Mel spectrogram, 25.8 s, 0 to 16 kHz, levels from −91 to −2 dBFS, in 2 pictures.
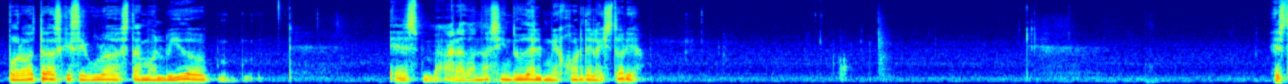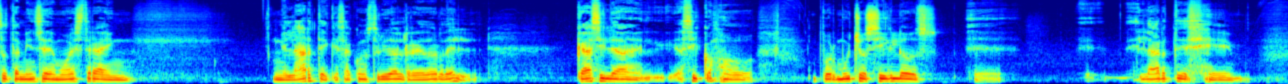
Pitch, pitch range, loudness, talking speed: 105 Hz, 95-110 Hz, -21 LUFS, 100 wpm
